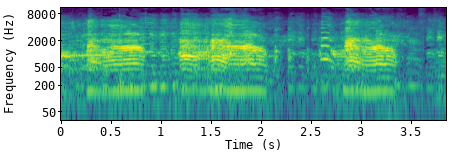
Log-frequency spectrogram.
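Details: African geese, a pair kept on a waterbird farm, calling in harsh, wavering honks roughly every second, each slightly rising and falling in pitch, with short pauses between the louder bursts.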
